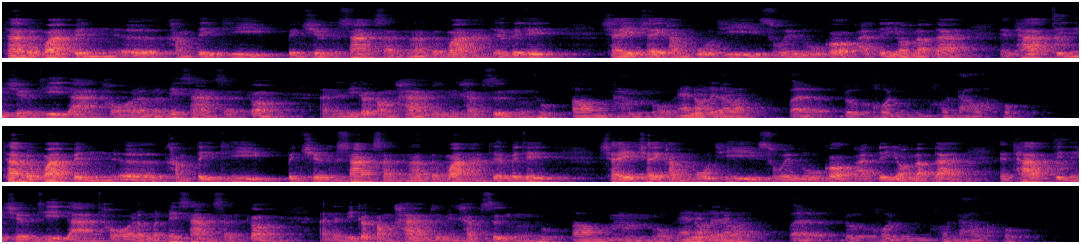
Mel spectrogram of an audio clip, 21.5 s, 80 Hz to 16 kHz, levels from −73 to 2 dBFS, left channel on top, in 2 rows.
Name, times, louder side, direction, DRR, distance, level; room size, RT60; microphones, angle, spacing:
voice 1, 0.0-2.6 2.9-13.5 14.0-16.1 16.9-18.1, equal, 75° right, 1 dB, 0.6 m, -27 dB
voice 2, 12.8-13.2 16.1-18.2 18.6-20.9, left 1 dB, 30° left, 2 dB, 0.4 m, -33 dB
4.2 x 2.1 x 2.8 m, 0.96 s
head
